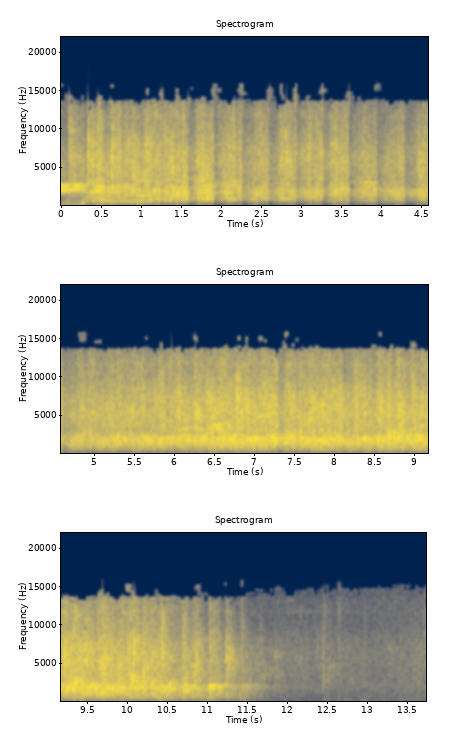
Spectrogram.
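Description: Wedding congregation applauding the couple just pronounced husband and wife: many hands clapping for about eleven seconds, then dying away near the end.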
